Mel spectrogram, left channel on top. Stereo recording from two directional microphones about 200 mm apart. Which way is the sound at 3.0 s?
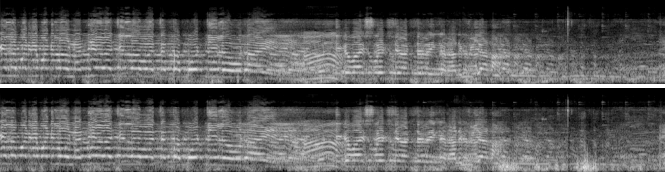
60° left (ahead or behind).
